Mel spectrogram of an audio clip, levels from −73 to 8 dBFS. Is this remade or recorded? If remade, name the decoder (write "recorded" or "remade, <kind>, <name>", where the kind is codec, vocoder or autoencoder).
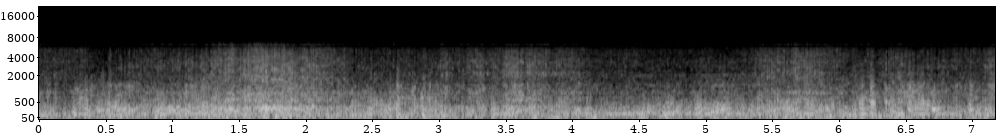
remade, vocoder, HiFi-GAN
